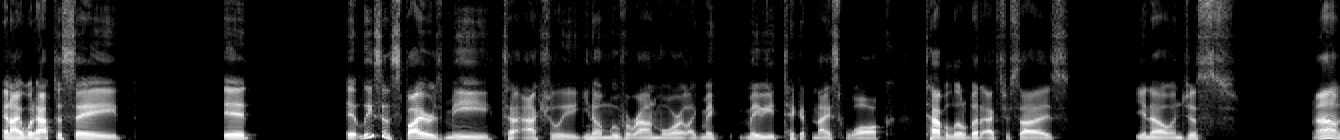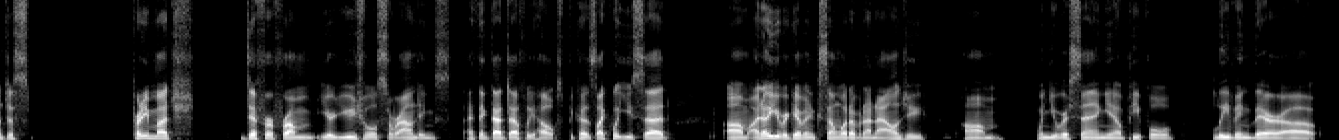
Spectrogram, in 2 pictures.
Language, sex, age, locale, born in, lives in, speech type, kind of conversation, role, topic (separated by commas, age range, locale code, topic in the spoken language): English, male, 25-29, en-US, United States, United States, conversation, podcast, guest, How does spending time in nature affect our well-being and daily lives?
